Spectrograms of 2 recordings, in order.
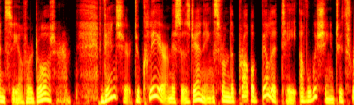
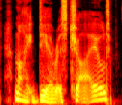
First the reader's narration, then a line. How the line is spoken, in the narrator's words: said her mother, laughing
